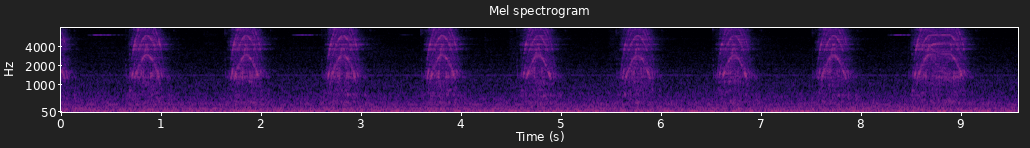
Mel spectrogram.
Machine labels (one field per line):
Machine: slide rail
